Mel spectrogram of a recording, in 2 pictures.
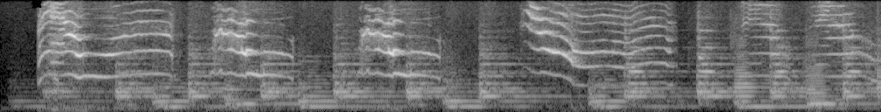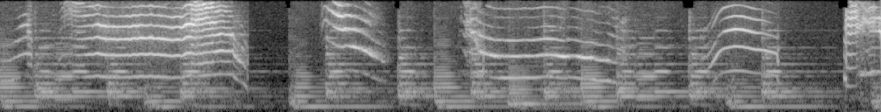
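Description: A long run of cat meows in a recording played from SoundCloud, many rising and falling, some overlapping, repeating steadily over a low, sustained musical backing with no talking.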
